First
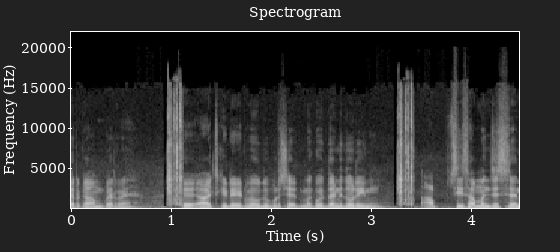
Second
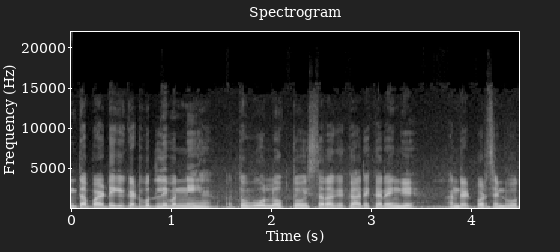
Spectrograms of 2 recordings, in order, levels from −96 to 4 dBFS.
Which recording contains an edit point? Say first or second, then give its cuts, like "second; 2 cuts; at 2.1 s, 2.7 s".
first; 2 cuts; at 1.1 s, 3.4 s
